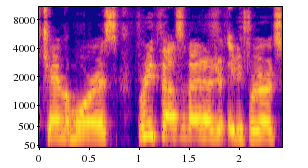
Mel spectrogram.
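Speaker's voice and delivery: ordinary talk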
